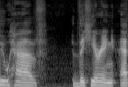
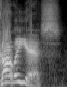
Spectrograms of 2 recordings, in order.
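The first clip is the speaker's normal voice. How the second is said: put-on country judge voice, higher and louder; 10 semitones higher, 7 dB louder than usual. Retelling what the judge says in court: imitating a country judge. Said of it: "It's my imitation of a country judge".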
